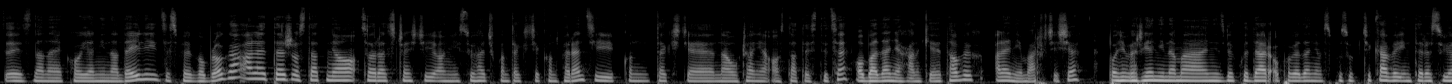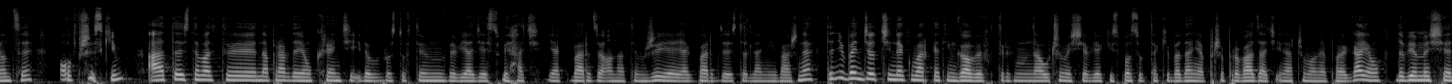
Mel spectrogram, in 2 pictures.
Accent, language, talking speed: native, Polish, 190 wpm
